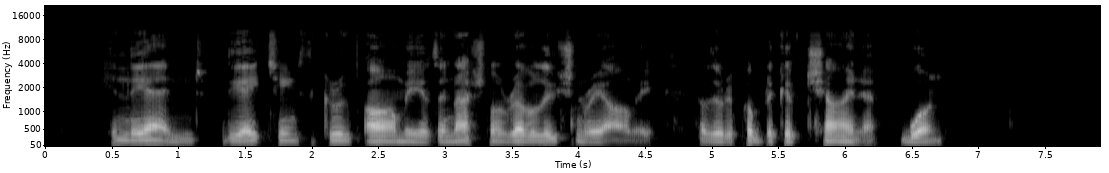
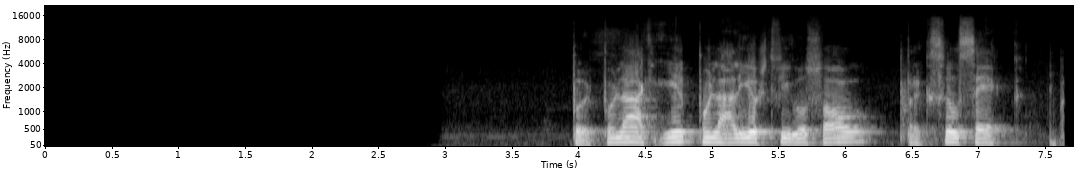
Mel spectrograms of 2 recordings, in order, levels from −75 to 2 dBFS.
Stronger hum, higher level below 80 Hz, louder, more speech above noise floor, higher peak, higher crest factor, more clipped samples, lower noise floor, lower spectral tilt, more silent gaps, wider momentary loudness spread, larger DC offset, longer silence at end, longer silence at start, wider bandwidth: neither; second, -58 dBFS vs -44 dBFS; second, -27 LUFS vs -13 LUFS; second, 52 dB vs 66 dB; second, -6 dBFS vs 0 dBFS; first, 22 dB vs 16 dB; neither; about the same, -79 dBFS vs -78 dBFS; second, -5.5 dB/octave vs -7.5 dB/octave; neither; about the same, 13 LU vs 13 LU; neither; first, 1.2 s vs 0.05 s; second, 0.5 s vs 3.95 s; second, 11 kHz vs 14 kHz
